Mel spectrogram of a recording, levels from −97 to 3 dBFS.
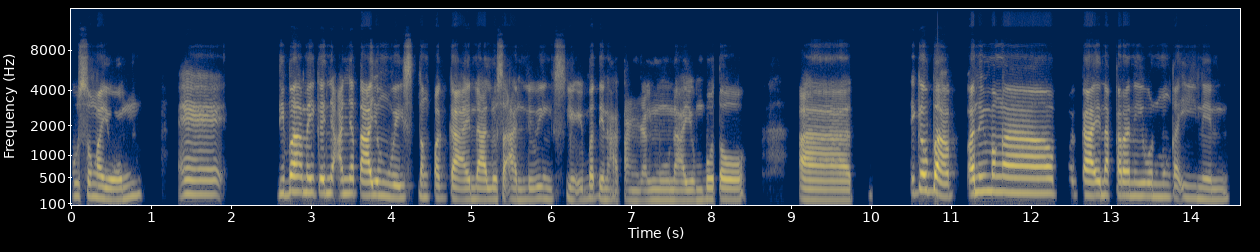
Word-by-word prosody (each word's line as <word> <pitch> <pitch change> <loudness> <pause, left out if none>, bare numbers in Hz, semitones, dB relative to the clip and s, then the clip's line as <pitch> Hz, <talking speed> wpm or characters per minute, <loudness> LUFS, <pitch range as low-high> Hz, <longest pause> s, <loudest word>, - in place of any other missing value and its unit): Uso 205 0 -5
ngayon? 170 +4 -2 0.5
Eh, 225 0 -3 0.7
'di 235 - -5
ba 265 +2 +6
may 250 0 0
kanya-kanya 240 0 0
tayong 215 -2 +3
ways 185 0 -4
ng 185 -2 -8
pagkain 170 -4 -2
lalo 160 0 0
sa 160 +1 -4
unli 155 0 -9
wings, 165 -1 -10
yung 160 -4 -9
iba 170 - -7
tinatanggal 150 -4 -8
muna 150 -1 -6
yung 145 +1 -9
buto 155 -1 0 0.7
at 150 -1 0 0.7
ikaw 285 +4 +4
ba, 260 -8 +8 0.2
ano 235 +2 +5
yung 275 +1 -1
mga 260 -1 +5 0.8
pagkain 220 -1 +3
na - - -12
karaniwan 205 -2 -1
mong 190 -2 -8
kainin, 165 -3 -10
180 Hz, 130 wpm, -21 LUFS, 155-220 Hz, 0.8 s, ba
